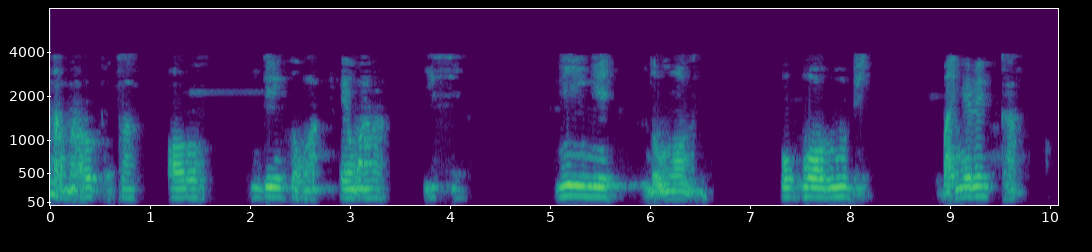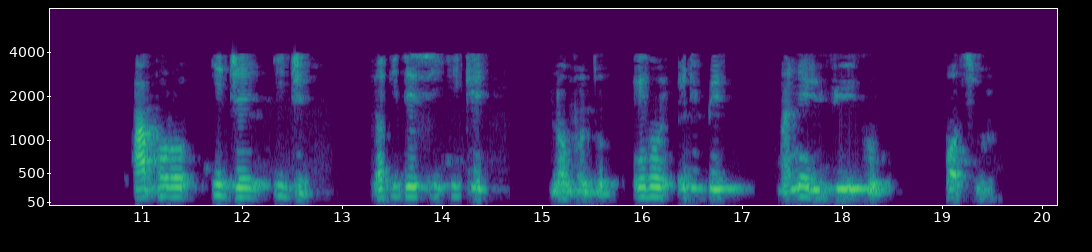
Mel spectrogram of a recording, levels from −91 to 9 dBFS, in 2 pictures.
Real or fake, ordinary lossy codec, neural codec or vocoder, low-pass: fake; AAC, 16 kbps; vocoder, 44.1 kHz, 80 mel bands, Vocos; 7.2 kHz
